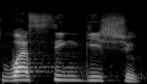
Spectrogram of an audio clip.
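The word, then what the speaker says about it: Uasin Gishu: But I think let me teach you how to pronounce Wasingishu. It's Wasingishu.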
